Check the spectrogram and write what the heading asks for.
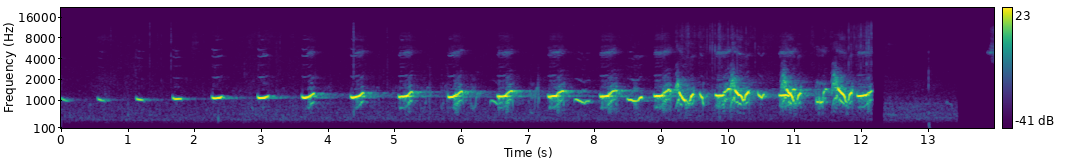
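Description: Recorded song of a long-tailed wood-partridge, played back with a faint hiss. It is a series of short whistled notes that start soft, about every half second, and grow louder and faster. They build into a jumble of overlapping, warbling notes and stop abruptly about twelve seconds in.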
